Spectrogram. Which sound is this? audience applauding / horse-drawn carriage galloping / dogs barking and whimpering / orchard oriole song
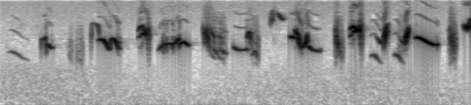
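orchard oriole song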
